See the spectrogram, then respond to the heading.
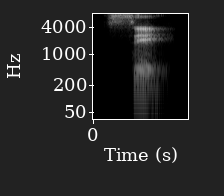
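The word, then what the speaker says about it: c'est: Same sound रहेगा, से, से, से, और यहाँ पे ईएसटी साइलेंट हो जाएगा, दिख रहा है, लेकिन आप बोलोगे नहीं। Everybody clear?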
